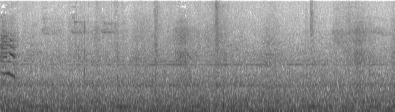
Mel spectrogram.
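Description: A domestic cat lets out a brief, thin meow that slides downward in pitch, calling for its mother's touch. After it, only a steady low hum and rustling background noise remain.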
